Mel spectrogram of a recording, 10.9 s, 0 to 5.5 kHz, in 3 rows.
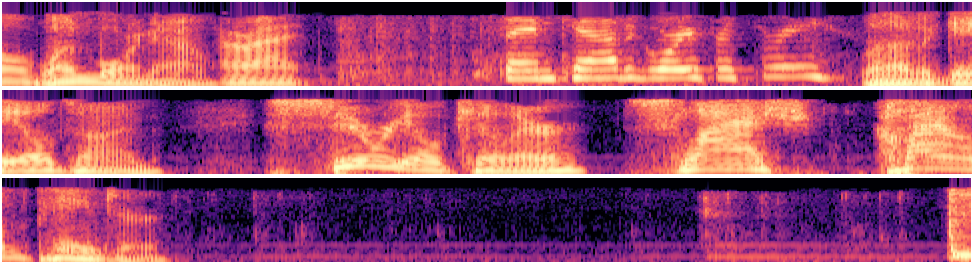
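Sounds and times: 
speech: 0:00.0 - 0:01.3, 0:01.9 - 0:08.0
typing on a computer keyboard: 0:09.9 - 0:10.8.

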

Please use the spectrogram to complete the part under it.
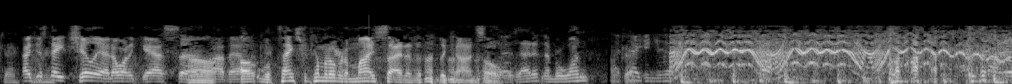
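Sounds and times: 
speech: 0:00.0 - 0:10.1
laughter: 0:04.1 - 0:05.0, 0:06.7 - 0:10.1
horse neighing with a quavering whinny: 0:06.7 - 0:10.1.

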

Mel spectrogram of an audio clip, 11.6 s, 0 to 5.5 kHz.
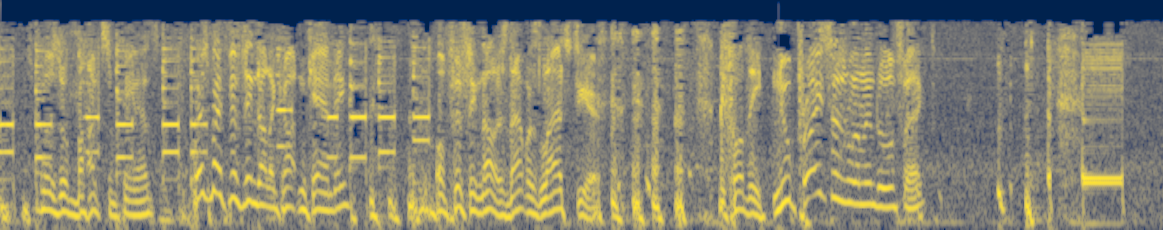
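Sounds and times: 
telephone dialing a number: 0:00.0 - 0:02.1, 0:02.8 - 0:04.3
telephone ringing tone: 0:00.0 - 0:02.1, 0:10.8 - 0:11.3
speech: 0:00.4 - 0:06.6, 0:07.4 - 0:09.4
laughter: 0:03.4 - 0:04.6, 0:05.9 - 0:07.4, 0:10.0 - 0:10.7.

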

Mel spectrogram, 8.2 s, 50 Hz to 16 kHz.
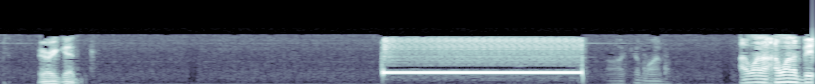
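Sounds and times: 
speech: 0:00.4 - 0:01.0, 0:07.5 - 0:08.1
telephone dial tone: 0:03.8 - 0:05.9.

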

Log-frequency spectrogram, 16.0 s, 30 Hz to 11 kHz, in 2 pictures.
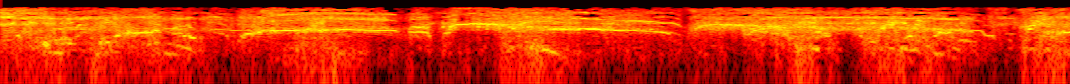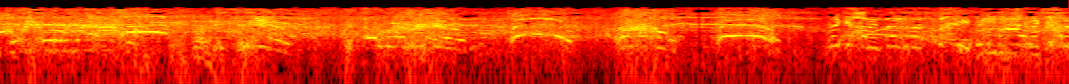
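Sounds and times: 
laughter: 0:00.0 - 0:03.6, 0:04.9 - 0:16.0
crowd of many people screaming: 0:00.0 - 0:16.0
speech: 0:00.3 - 0:01.6.

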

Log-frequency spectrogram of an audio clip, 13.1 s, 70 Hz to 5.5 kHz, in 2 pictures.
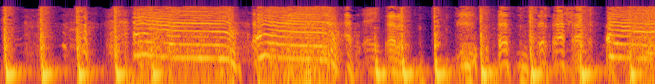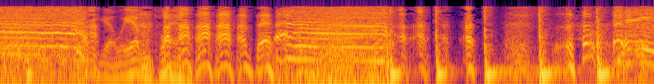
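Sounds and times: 
laughter: 0:00.2 - 0:13.0
person wailing in agony: 0:01.1 - 0:04.0, 0:06.0 - 0:08.2, 0:09.2 - 0:10.8
speech: 0:03.4 - 0:04.1, 0:05.0 - 0:06.0, 0:07.9 - 0:11.5, 0:12.2 - 0:13.0.

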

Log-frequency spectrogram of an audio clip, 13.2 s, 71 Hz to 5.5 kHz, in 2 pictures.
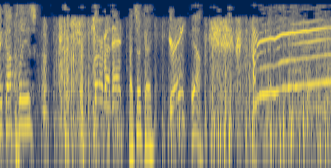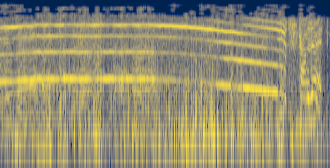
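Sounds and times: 
speech: 0:00.0 - 0:04.4, 0:05.1 - 0:05.3
human voice imitating a siren: 0:05.0 - 0:12.4.

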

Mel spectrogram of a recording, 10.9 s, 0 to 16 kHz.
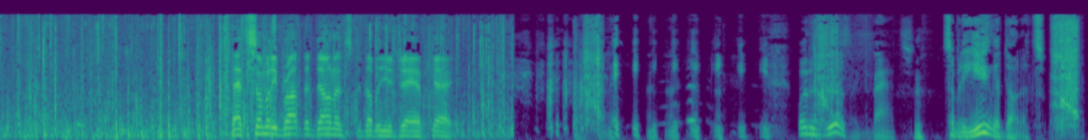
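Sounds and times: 
horse hooves clip-clopping on a hard surface: 0:00.0 - 0:05.2
speech: 0:02.3 - 0:04.7, 0:08.0 - 0:10.6
laughter: 0:05.2 - 0:08.0.

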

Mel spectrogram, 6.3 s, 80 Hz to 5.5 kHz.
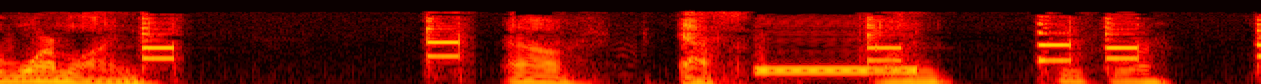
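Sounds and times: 
speech: 0:00.0 - 0:00.8, 0:02.5 - 0:06.2
telephone dialing tones: 0:03.8 - 0:05.7.

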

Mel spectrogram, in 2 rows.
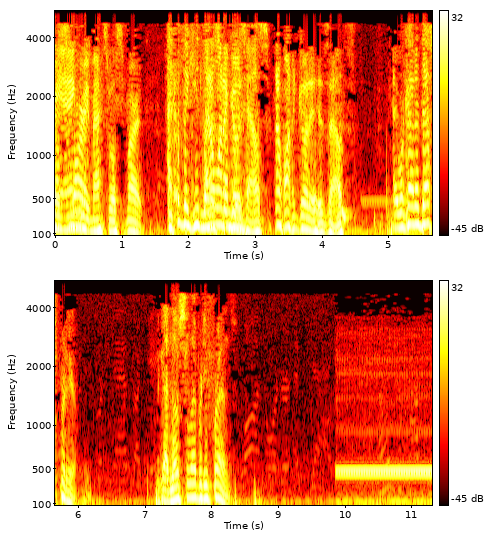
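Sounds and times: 
low room noise: 0:00.0 - 0:11.3
speech: 0:00.3 - 0:06.1, 0:07.2 - 0:08.4
hotel room telephone dial tone: 0:09.9 - 0:11.3.

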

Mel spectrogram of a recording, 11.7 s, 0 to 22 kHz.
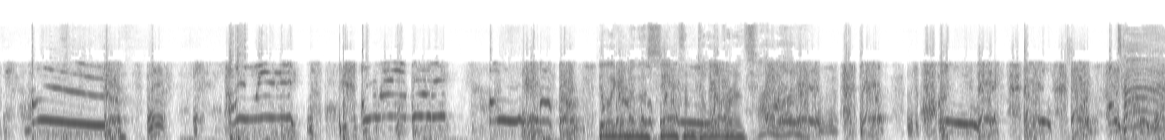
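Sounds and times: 
dog high-pitched squeals and whimpers: 0:00.0 - 0:11.6
dog barking: 0:05.2 - 0:11.6
speech: 0:06.5 - 0:11.6.

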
